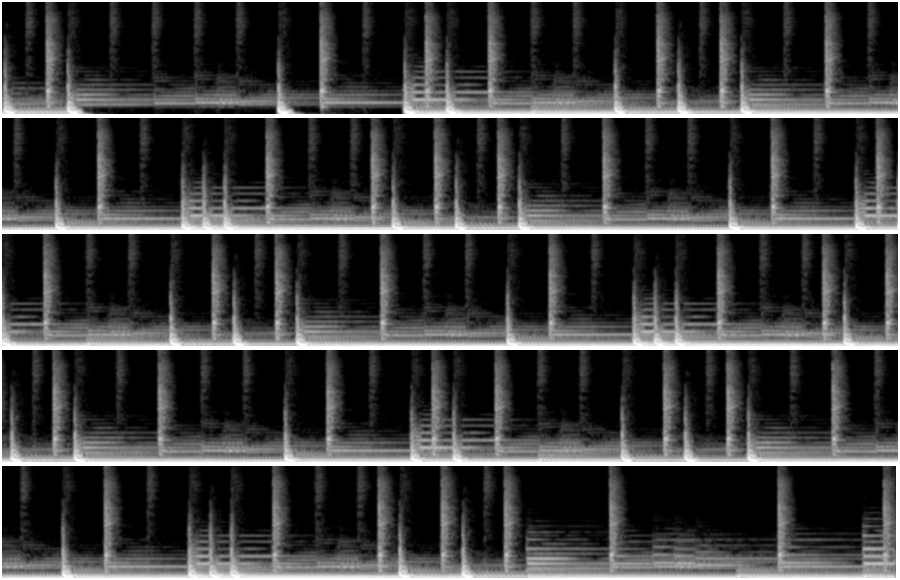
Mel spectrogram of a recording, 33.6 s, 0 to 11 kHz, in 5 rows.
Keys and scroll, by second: 12.5 F3, 14.2 Escape, 33.0 Delete.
